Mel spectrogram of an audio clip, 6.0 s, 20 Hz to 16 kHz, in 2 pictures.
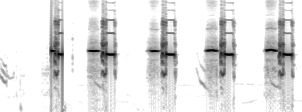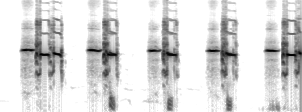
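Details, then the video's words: Three grey francolins, two females and one male, calling together: loud, shrill, harsh phrases repeated quickly, about eleven in six seconds, their voices overlapping into a fast chorus. "دو مادہ ایک نر تیتروں نے مل کر 100 سپیڈ کی بولی لگائی"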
